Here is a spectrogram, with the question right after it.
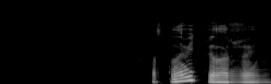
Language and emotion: Russian, sad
